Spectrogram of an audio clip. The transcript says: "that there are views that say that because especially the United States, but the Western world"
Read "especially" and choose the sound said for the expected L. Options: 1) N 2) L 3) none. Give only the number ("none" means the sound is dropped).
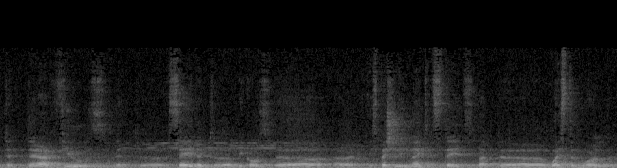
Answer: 3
